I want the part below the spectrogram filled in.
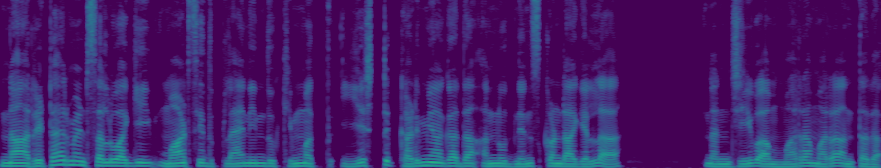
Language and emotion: Kannada, sad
